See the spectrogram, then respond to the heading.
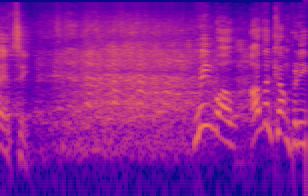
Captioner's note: audience laughs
